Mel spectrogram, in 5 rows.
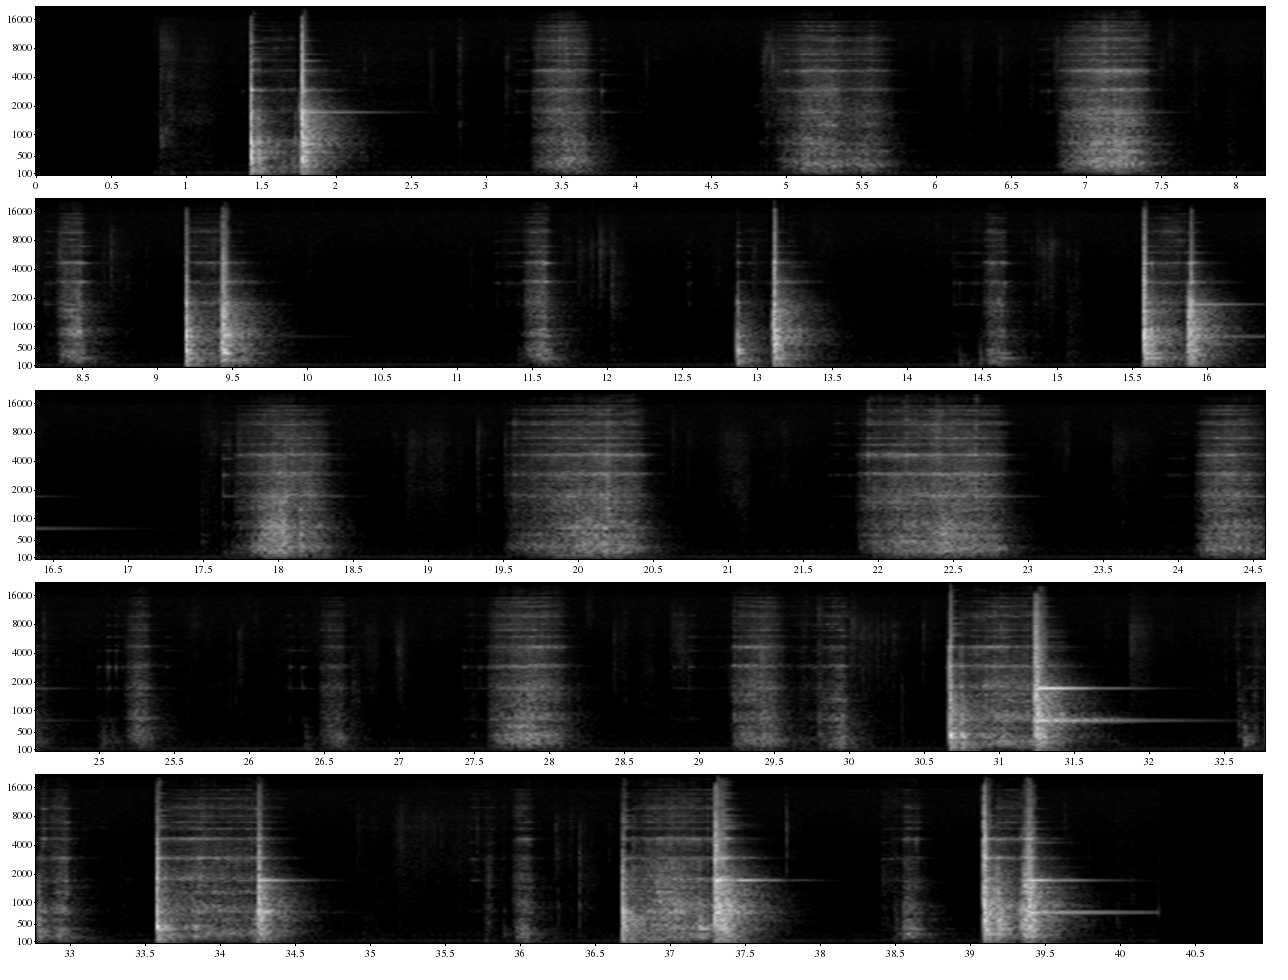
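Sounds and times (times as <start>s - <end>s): dishes scraping across table: 1.5s - 2.3s, 3.3s - 3.9s, 4.9s - 5.8s, 6.8s - 7.6s, 8.3s - 9.8s, 11.4s - 11.9s, 14.4s - 15.0s, 17.6s - 18.5s, 19.5s - 20.6s, 21.8s - 23.0s, 24.1s - 25.6s, 26.4s - 26.9s, 27.5s - 28.3s, 28.9s - 34.6s, 35.8s - 37.8s
sharp ringing clink: 39.6s - 40.3s.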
